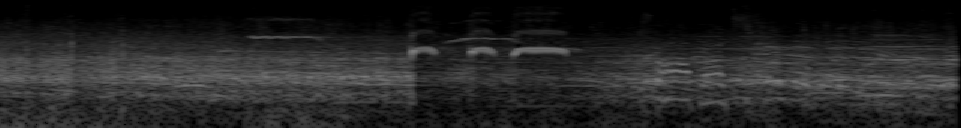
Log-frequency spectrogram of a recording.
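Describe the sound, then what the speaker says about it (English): Referee's halftime whistle at a schools rugby match between St. Michael's and Belvedere College: a few short, shrill blasts rise over a murmuring crowd and field noise. "Referee blows the halftime whistle."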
